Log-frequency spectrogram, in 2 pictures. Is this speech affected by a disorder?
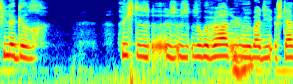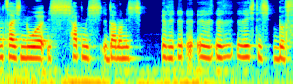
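Yes: stuttering; 12-year-old boy; stutters a lot in this conversation while talking about stuttering; no stuttering singing with melody, stutters rapping without melody, little in own podcast, speaks fast; here blocks.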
